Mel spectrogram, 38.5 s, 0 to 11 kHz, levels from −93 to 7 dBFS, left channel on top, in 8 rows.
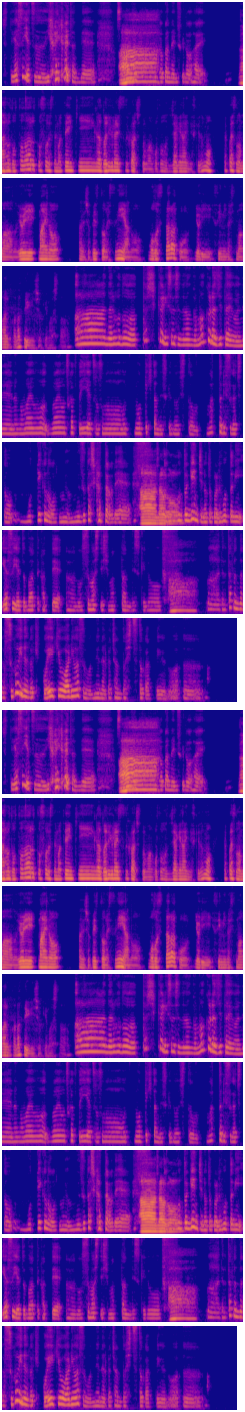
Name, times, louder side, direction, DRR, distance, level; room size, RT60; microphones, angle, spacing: voice 1, 0.2-2.7 3.3-4.0 15.9-27.0 27.3-32.5 33.0-37.7, right 1 dB, 5° right, 0.6 m, -35 dB
voice 2, 2.3-3.1 4.7-9.0 9.4-10.8 11.2-15.7 26.8-27.7 32.2-32.8, right 3 dB, 75° right, 0.6 m, -31 dB
3.0 x 2.5 x 2.5 m
head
